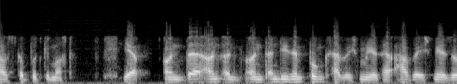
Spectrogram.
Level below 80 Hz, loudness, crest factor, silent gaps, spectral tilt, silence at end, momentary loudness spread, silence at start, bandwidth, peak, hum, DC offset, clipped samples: -38 dBFS; -13 LUFS; 12 dB; none; -7.5 dB/octave; 0 s; 7 LU; 0 s; 7.8 kHz; 0 dBFS; none; under 0.1%; under 0.1%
